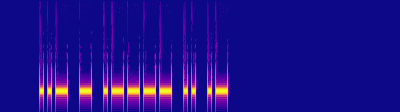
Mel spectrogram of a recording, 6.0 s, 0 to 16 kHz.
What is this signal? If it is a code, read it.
Morse code, heard as a keyed tone, about 20 wpm, 700 Hz. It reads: UT1IA
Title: Call Signs Repeated 3x - 20wpm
